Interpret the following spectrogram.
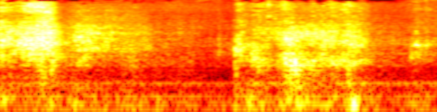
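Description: A gloved hand working dried rosebuds, coarse salts and baking soda together in a plastic bowl to break up lumps: faint, crunchy rustling in two short bursts about a second apart.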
